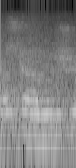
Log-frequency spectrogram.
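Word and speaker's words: الشمس: ta sa dada rza sa sya sh do th do lana cara membacanya huruf lam tidak dibaca tetapi dilembur tidak gem ke dalam huruf sesudahnya dengan disertai tas contoh asamsu dibaca asyamsu diperhatikan disiapkan pertanyaannya nopal eh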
